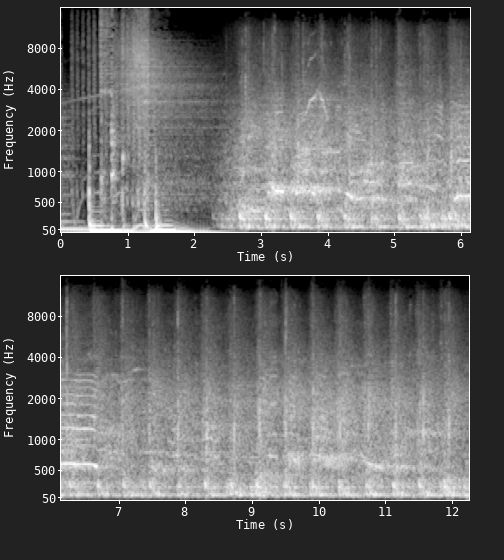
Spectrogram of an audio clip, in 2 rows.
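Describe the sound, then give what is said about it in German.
Crowd noise at a basketball game in an arena during an overtime victory: a dense, loud roar of cheering voices with regular thumping beats running through it, following a short loud opening sound. “so klang das am Sonntag im Telekom Dom beim 88-83 Sieg der Baskets nach Verlängerung gegen Bayern München”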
